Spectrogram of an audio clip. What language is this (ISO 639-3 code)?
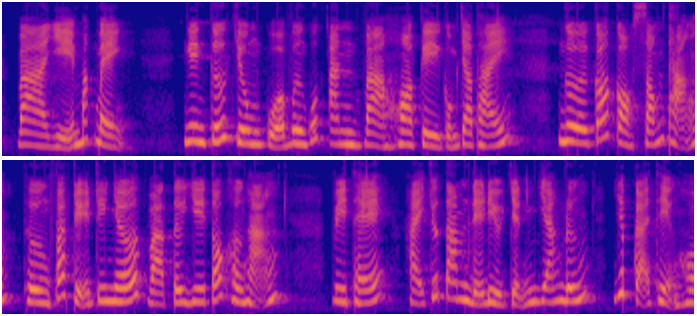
vie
